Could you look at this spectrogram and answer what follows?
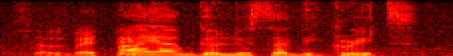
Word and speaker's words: Salvete: Selwete. Salvete.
